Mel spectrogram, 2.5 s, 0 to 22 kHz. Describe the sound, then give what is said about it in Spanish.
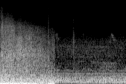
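A loud, roaring explosion fills the first second, then cuts to a lower, rumbling wash of debris and echo. It sounds like rocket fire or a bombing blast, with no voices: rockets fired from the Gaza Strip toward Israel and Israeli bombing of the Palestinian enclave. “En la noche del lunes 10 de mayo, el movimiento islamita terrorista Hamás, en poder en la Franja de Gaza, lanza cohetes hacia Israel que como represalia bombardea el enclave palestino.”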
